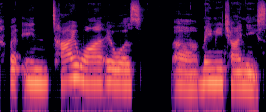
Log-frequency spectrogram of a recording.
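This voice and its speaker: This woman speaks with a Cantonese accent. Her voice sits at a medium pitch. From Vietnam, raised around Asia, then US. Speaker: intercultural trainer and leadership coach. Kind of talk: interview.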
